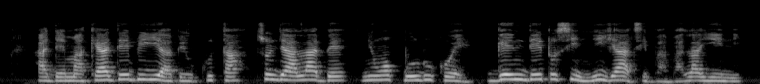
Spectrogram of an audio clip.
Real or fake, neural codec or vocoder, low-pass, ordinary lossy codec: real; none; 7.2 kHz; none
